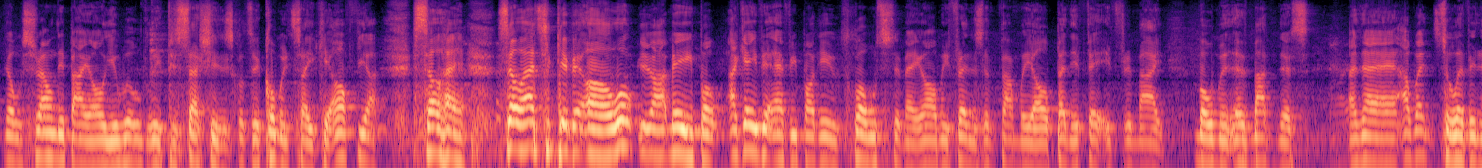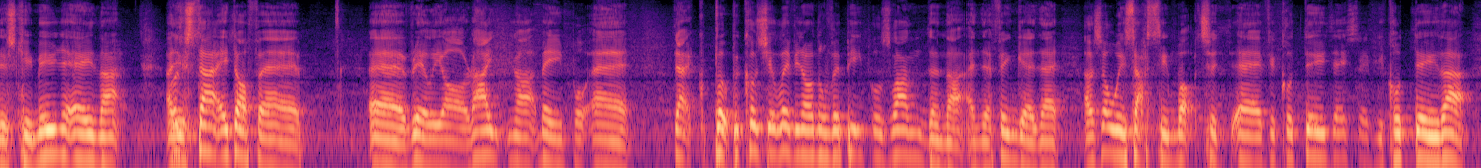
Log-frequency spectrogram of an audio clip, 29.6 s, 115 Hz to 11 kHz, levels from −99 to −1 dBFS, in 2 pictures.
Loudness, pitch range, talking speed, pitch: -18 LUFS, 125-155 Hz, 235 wpm, 140 Hz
